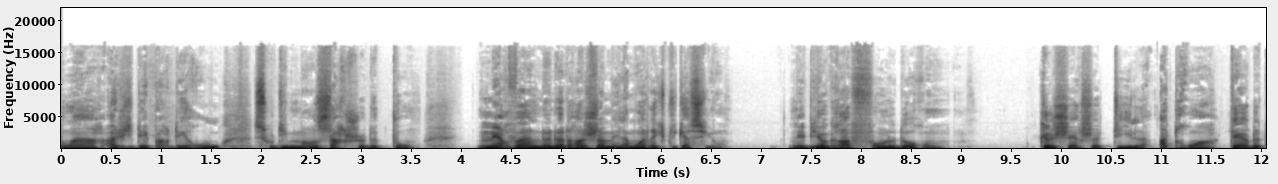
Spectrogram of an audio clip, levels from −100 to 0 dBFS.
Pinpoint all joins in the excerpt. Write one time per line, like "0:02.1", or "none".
none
